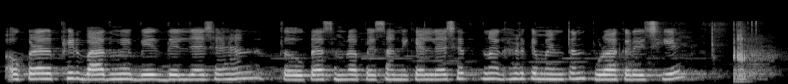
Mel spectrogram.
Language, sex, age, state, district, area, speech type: Maithili, female, 30-45, Bihar, Begusarai, rural, spontaneous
